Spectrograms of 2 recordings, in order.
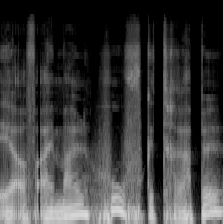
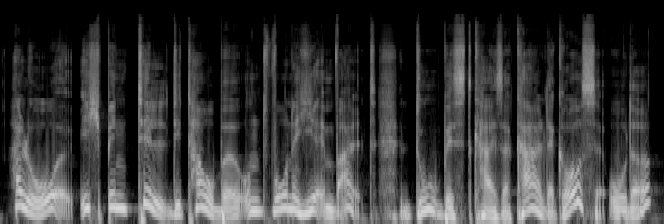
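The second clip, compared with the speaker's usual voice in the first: high, bright bird voice lifted well up; small talking dove greeting the emperor; chirpy dove; 7 semitones higher than usual. Acted. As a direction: chirp it like a cheerful little dove. Dove Till introduces himself.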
